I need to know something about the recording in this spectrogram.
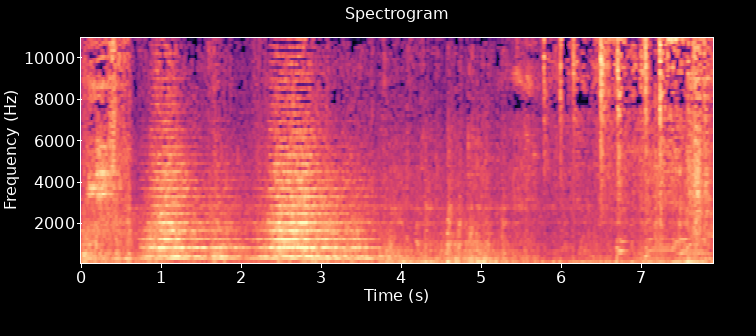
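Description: A loud, sustained train horn blares for several seconds over the steady rumble of a moving train, then fades, leaving the rolling clatter of rail cars and wheels on track.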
